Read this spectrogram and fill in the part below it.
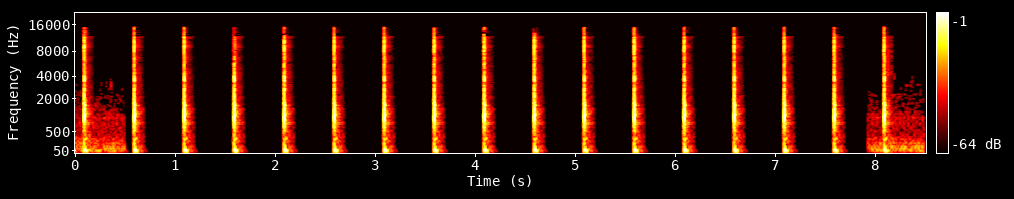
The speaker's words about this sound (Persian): وقتی که رادیو برنامه برای پخش کردن نداشت یه مترونوم رو جلوی میکروفون میذاشتن و صدای اون رو پخش میکردن صدای تیک تیک آروم به معنای این بود که همه چیز آرومه و تیک تیک تند به معنای این بود که پناه بگیرید این صدا به قلب تپنده لنینگراد مشهور شد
